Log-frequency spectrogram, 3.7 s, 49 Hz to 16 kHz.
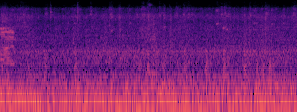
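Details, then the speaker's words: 1990s-era (about 30 years old) K10 truck driving over rough pavement after new shocks: heavy road rumble with loose door knocks, much quieter than before; owner suspects cab mounts and leaf springs also contribute to the noise. "it's a lot quieter than it was in the last video that I had the truck in which you can definitely tell if you go back and look at it you hear that door banging around"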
